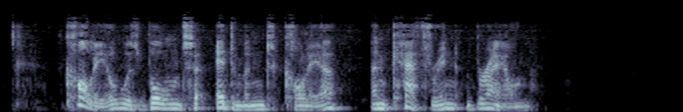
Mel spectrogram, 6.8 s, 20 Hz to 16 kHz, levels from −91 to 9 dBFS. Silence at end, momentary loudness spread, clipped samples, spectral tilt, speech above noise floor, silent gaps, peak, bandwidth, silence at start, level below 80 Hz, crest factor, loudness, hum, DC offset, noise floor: 1.55 s; 13 LU; under 0.1%; -5 dB/octave; 67 dB; none; -2 dBFS; 9.2 kHz; 0.15 s; -64 dBFS; 20 dB; -21 LUFS; none; under 0.1%; -88 dBFS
